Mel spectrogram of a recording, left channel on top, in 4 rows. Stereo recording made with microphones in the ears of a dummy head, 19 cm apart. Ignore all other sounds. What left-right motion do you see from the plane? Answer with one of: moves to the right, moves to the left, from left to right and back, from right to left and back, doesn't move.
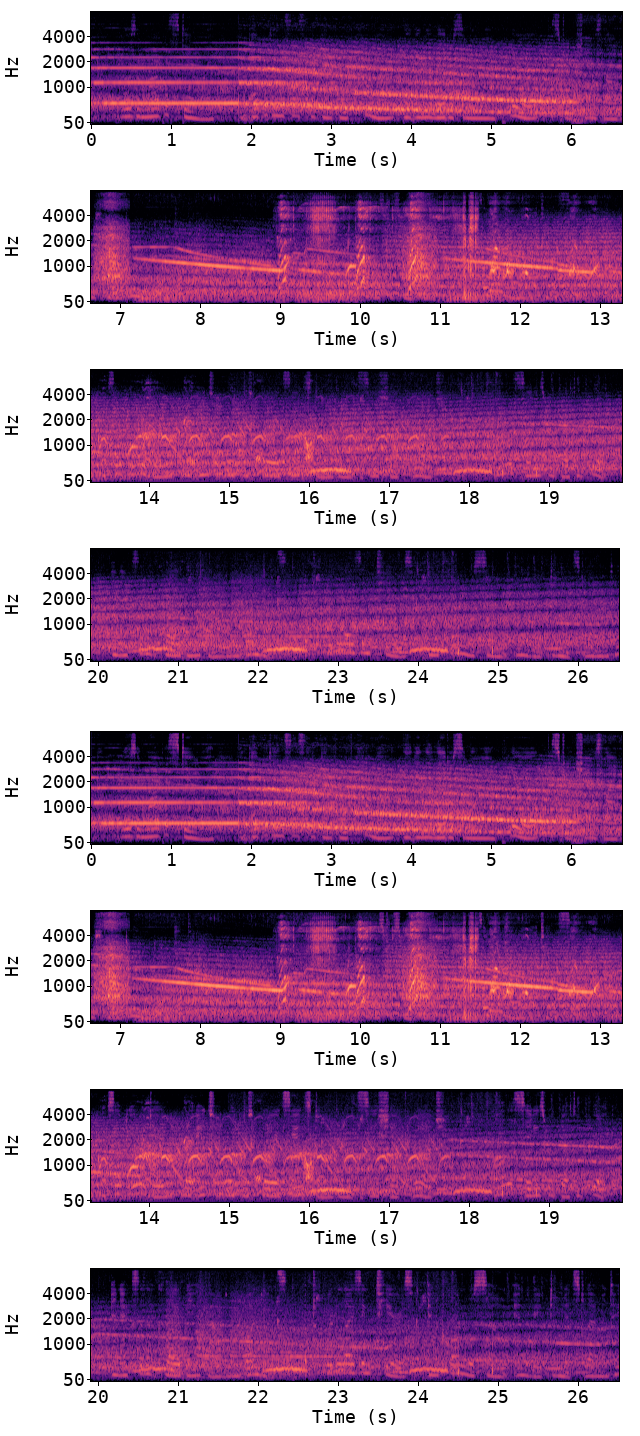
moves to the left.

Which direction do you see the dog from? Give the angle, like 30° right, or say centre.
10° right.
